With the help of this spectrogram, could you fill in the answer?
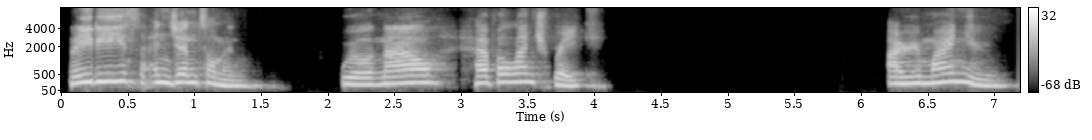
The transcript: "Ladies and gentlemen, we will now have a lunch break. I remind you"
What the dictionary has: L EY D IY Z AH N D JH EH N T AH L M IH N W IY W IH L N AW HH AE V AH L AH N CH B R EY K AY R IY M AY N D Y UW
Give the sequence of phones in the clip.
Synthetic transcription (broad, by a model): L EY D IY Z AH N JH EH N T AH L M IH N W W IH L N AW HH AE V AH L AH N CH B R EY K AY R IY M AY N D Y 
